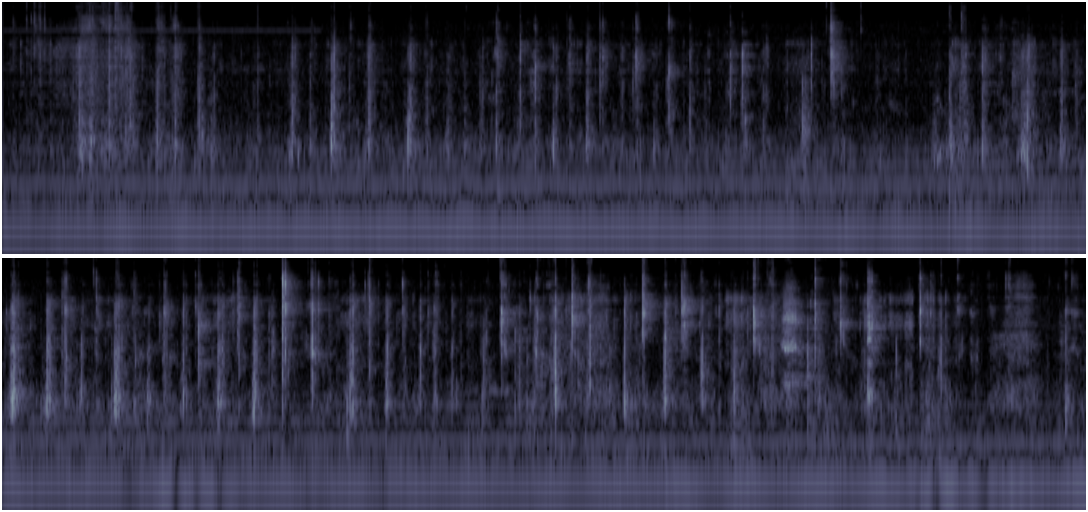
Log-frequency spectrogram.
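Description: Close-up eating sounds: a fried chicken drumstick bitten and chewed, many short crunches and wet mouth clicks. A steady low hum runs underneath.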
